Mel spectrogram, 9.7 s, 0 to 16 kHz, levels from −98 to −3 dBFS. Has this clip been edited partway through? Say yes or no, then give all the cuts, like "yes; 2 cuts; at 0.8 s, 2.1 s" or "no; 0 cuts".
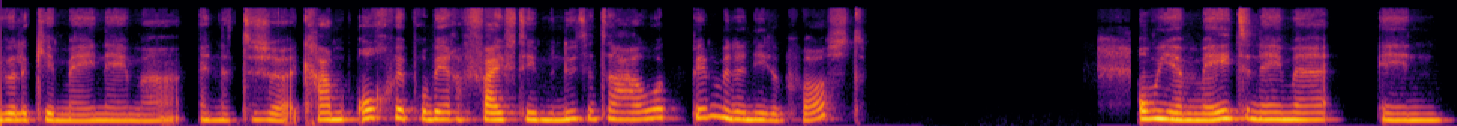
yes; 1 cut; at 7.5 s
